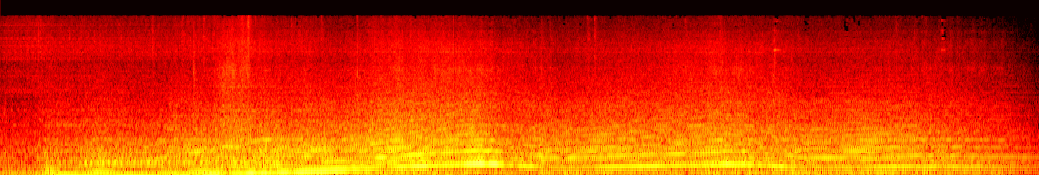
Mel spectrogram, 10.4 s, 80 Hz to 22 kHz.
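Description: An AP2 Honda S2000 with its clutch delay valve removed accelerates hard, the engine note climbing through the revs, then dropping sharply at a quick upshift and rising again, loud and close with no talking.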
